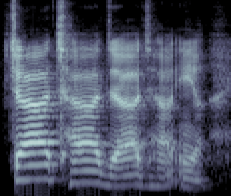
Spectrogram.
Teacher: च वर्ग के अंतर्गत जो भी वर्ण आपके आते हैं, इन सभी का उच्चारण किस से होता है? तालु से यानी तालव्य से होता है।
